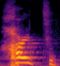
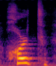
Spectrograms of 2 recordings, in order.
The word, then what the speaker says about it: heart: 이거 발음 잘못하면 hurt to hurt가 되면 이제 곤란합니다. 우리 안에 있는 이 상처를 갖다 또 단에 전해줄 수도 있어요.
